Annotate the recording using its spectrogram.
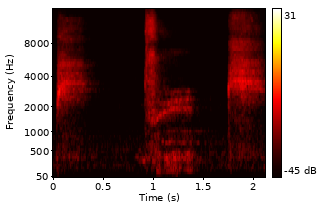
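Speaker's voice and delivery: tiny, very soft, barely audible whisper. Retelling a grandmother's answer to the bank clerk: very quiet voice. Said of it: "아주 작은 목소리로".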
